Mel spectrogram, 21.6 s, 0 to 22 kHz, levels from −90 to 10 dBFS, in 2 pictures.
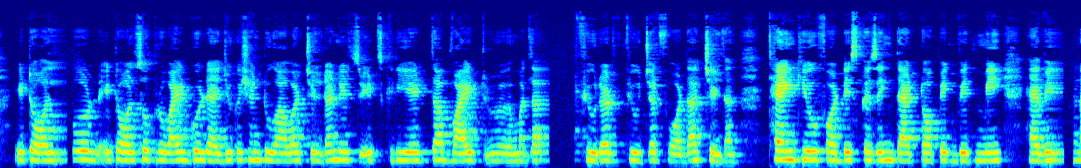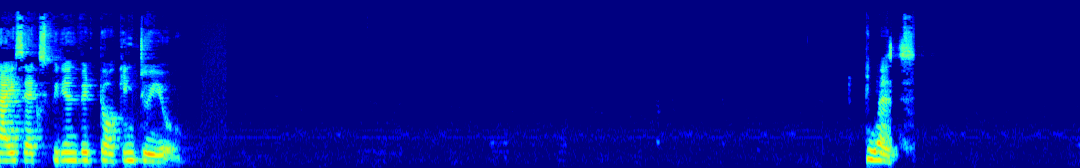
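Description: AAC frame loss with concealment occurs four times. From 0.54 to 0.81 s, 192 ms of audio is missing. From 5.36 to 5.82 s, 384 ms is missing. From 10.50 to 10.81 s, 235 ms is missing. From 12.80 to 13.23 s, the losses are scattered, with the longest run about a tenth of a second. The decoder covers each gap by rebuilding sound from the last good spectrum. Each patch sounds smeared, noisy or phasey.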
